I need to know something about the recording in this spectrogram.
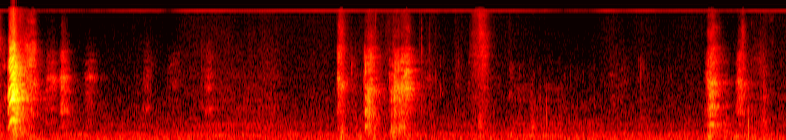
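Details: A male Schipperke gives sharp, broadband barks in short, irregular bursts at a buzzing "buzz monster" toy that is attacking him.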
